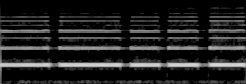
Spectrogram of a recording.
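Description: A recorder plays a G note five times in a row, each a clear, steady whistle-like tone separated by brief gaps, close and loud with no talking.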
